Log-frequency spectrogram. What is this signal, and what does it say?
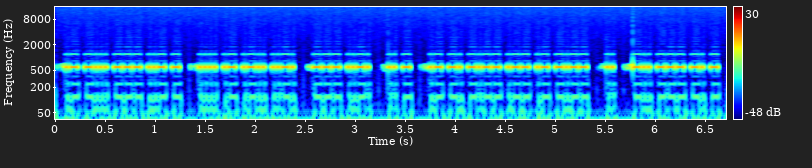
Morse code, heard as a keyed tone, about 50 wpm, 600 Hz. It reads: ABOUT HALF OF IT ANYWAY I DONT
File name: archived / CRSnet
